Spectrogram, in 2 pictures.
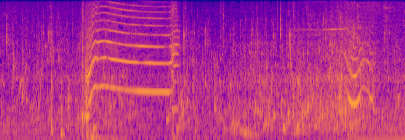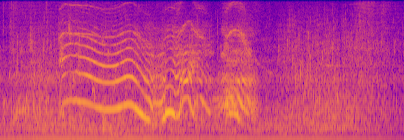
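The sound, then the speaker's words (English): Underwater recording of an orca, a black and white killer whale of the Pacific Northwest, calling: several loud, harmonic whistles and squealing calls that rise and bend in pitch, heard over a steady watery hiss, with short gaps between calls. “That is an orca.”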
